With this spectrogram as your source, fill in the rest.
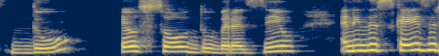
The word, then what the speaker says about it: Brasil: It ends with the letter L, which we do not pronounce, right? We do not say Brazil, we say Brasil.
